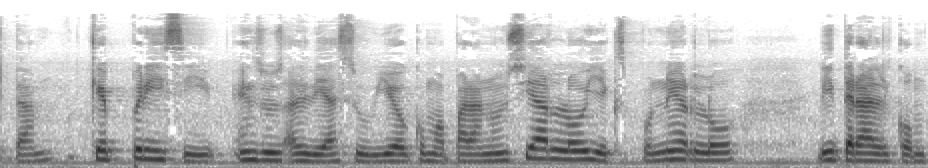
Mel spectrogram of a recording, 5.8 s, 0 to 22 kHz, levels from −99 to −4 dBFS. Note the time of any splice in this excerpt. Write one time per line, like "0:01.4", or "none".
0:01.8
0:02.1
